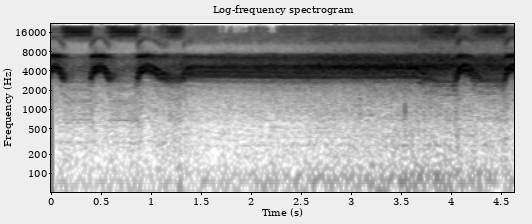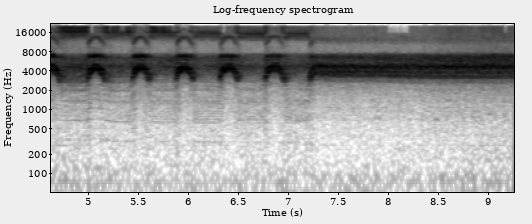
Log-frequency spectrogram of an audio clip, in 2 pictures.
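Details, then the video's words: Korean cicada, one of the commonest cicadas in Korea: a shrill, high buzzing song broken into repeated arched pulses, a few at the start and a run of about eight in the middle, between stretches of steady droning. "우리나라에서 가장 흔히 볼 수 있는 매미 중의 하나인 참매미의 울음소리"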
